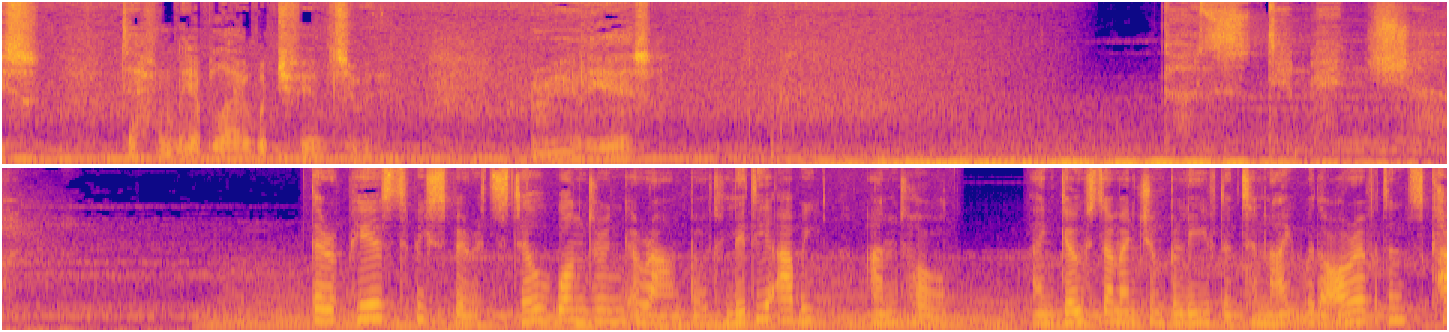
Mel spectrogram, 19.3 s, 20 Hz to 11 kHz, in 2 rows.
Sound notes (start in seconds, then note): 8.2 ghostly Voice; 11.3 eerie music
